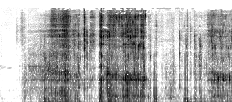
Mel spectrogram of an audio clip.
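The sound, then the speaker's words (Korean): Someone slurps the last dregs of sikhye, a sweet Korean rice drink, in a yellow-clay kiln sauna: a run of irregular, hissy sucking bursts with brief gaps, moderately loud and alone, with no voices. “얼마 안 남은 애꿎은 식혜 소리만 황토불가마를 가득 채우고 있었죠.”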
